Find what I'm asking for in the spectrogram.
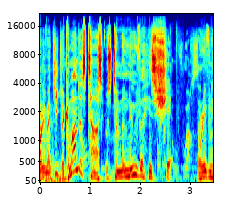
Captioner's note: voiceover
